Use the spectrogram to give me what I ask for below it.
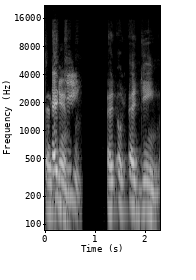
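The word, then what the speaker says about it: Ed Gein: Ed Gene. Okay, that's right. That's how you say it.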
